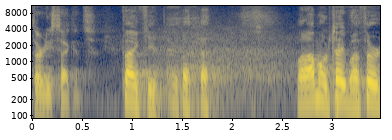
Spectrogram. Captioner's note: audience laughing; laughing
